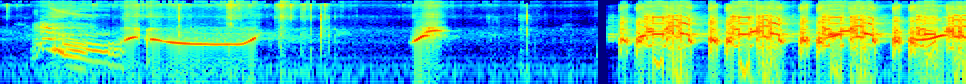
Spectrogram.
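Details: Teetar, the grey francolin, with a few separate whistled notes, one long and level, then a loud run of harsh, rapidly repeated rising notes filling the last two seconds.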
